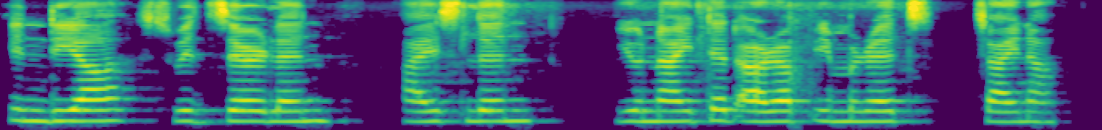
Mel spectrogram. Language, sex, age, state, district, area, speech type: Manipuri, female, 18-30, Manipur, Tengnoupal, rural, spontaneous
